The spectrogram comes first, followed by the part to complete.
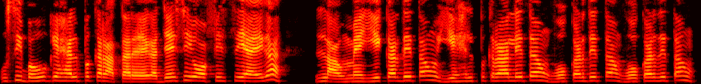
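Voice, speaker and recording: A jealous cartoon mother-in-law, as a woman voices her rants on and on about her son's wife. Her voice sits very high and rings bright and sharp, always scolding. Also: fairly even intonation, brisk, dry recording, clean studio sound. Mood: complaining. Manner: scolding, complaining at length. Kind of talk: Hindi cartoon moral-story voice acting.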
